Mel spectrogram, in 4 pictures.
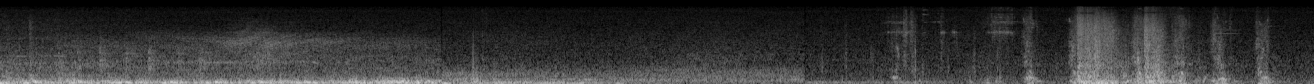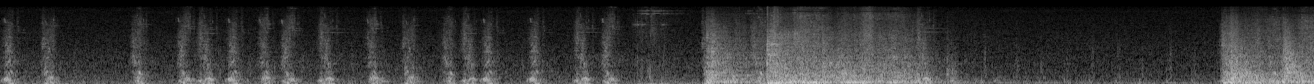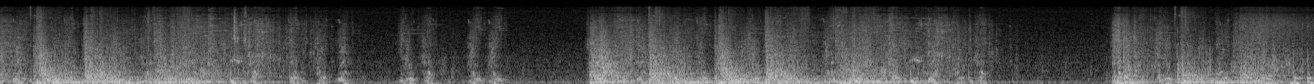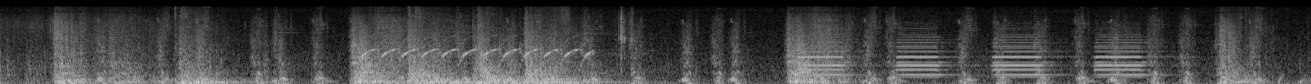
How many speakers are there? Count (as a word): zero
